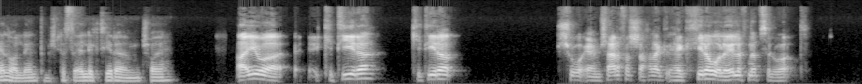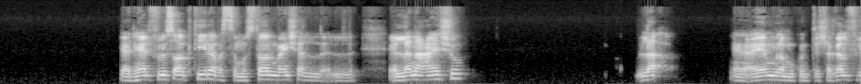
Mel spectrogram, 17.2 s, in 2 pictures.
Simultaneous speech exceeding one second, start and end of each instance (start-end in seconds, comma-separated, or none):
none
